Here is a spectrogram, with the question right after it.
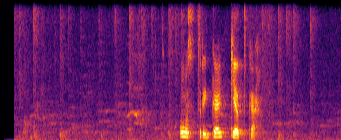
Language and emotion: Russian, positive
